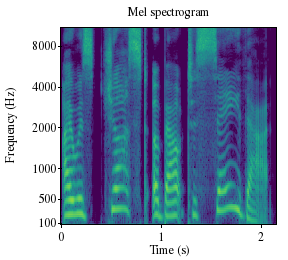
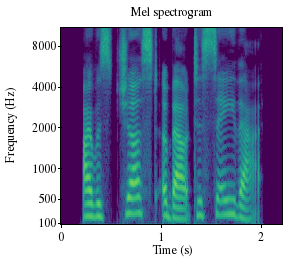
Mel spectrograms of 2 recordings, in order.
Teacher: The stress is on just and say.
